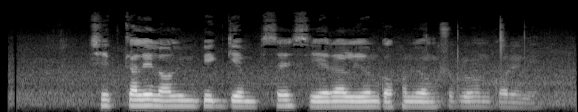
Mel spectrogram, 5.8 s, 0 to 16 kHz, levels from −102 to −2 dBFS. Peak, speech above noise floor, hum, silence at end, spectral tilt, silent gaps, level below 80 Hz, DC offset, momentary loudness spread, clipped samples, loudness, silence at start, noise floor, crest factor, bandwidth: -8 dBFS; 28 dB; none; 0.45 s; -8 dB/octave; none; -78 dBFS; under 0.1%; 15 LU; under 0.1%; -26 LUFS; 0.9 s; -54 dBFS; 18 dB; 7.8 kHz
